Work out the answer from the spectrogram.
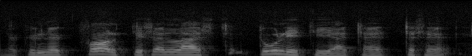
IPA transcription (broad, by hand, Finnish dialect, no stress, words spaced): jɑ kyl ne poltːi selːɑist tulitiæ̝tæ etːæ se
